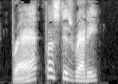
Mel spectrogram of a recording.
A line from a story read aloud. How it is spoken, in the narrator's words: she called brightly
